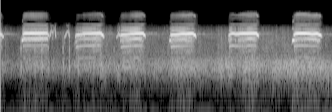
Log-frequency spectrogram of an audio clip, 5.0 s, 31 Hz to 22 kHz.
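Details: At a nest in Estonia on a July 2013 evening, an osprey calls as fish is delivered: strong, even whistled squeals, about half a second long, repeated steadily roughly once a second.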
